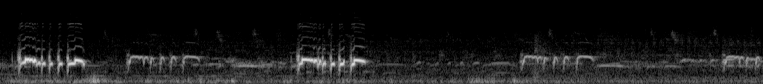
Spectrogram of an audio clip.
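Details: Local zebra dove cooing, used as a lure to stimulate silent doves to sing: two loud, rich bursts of quick hooked notes about three seconds apart, with softer cooing phrases from other doves between them.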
